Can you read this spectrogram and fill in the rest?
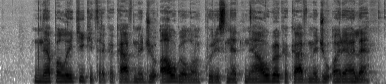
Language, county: Lithuanian, Vilnius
